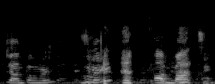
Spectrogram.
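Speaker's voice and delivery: high, put-on villain voice; villain impression. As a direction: do the Major's big speech. Imitating the Major's speech.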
